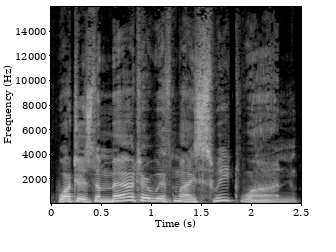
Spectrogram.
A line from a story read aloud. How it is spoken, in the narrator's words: cried Dorothy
